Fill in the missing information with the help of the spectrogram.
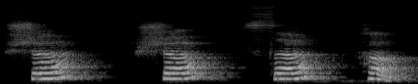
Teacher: जिन व्यंजन वर्णों के उच्चारण के समय घर्षण उत्पन्न होता है, उन्हें ऊष्म व्यंजन कहते हैं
